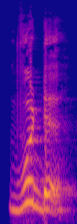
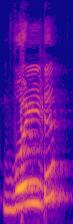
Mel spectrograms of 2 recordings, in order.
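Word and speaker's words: would: यानी कि जन समूह वुड वुड वुड हम बोले हैं कभी वुल्ड एल साउंड हुआ है कभी नहीं ना वुड हम बोलते हैं क्यों क्योंकि एल तो साइलेंट है इसीलिए वुड यह विल का पास्ट फॉर्म होता है।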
